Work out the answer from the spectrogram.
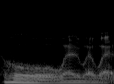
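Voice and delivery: a low, hushed French judge; French woman accent. Pretend. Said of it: "You're a French woman that is a judge in a cat competition".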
